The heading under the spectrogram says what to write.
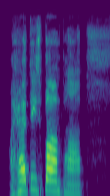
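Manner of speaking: loud, slow, drawn-out booming politician voice. Showing how an impression could go, talking about popsicles: Donald Trump voice. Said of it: "you could definitely do Trump going".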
